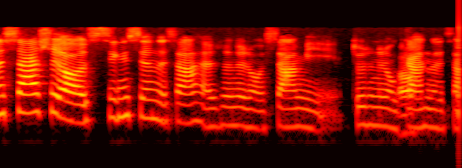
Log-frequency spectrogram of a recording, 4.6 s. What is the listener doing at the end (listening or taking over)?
taking over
